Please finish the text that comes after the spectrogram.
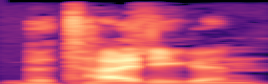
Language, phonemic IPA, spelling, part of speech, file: German, /bəˈtaɪ̯lɪɡən/, beteiligen, verb, De-beteiligen.ogg
- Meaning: 1. to let someone take part in something 2. participate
